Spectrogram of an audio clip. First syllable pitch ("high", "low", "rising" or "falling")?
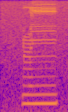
high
